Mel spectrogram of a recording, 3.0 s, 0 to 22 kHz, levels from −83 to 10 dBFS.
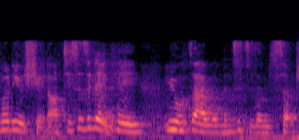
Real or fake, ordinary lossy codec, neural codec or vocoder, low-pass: fake; none; codec, 16 kHz, 1.1 kbps, Voila-Tokenizer; none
